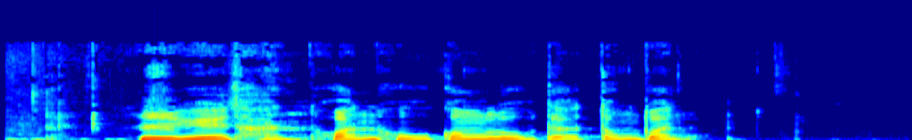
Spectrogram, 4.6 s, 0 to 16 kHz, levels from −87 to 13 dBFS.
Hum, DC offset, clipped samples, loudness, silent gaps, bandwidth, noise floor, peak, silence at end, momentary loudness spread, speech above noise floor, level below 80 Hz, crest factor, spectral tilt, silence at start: none; under 0.1%; under 0.1%; -17 LUFS; none; 8.2 kHz; -72 dBFS; 0 dBFS; 1.1 s; 13 LU; 56 dB; -48 dBFS; 18 dB; -8.5 dB/octave; 0.05 s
